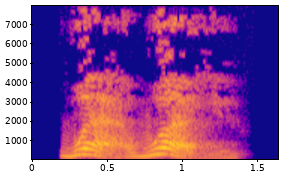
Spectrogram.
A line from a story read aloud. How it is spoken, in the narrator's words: Draco snaps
